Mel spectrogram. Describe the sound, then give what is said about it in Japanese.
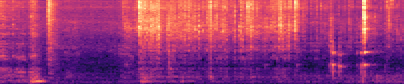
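Hot water and thin slices of seeded yuzu, briefly boiled to blanch them, pour into a colander with a splashing, hissing rush, followed by brief clinks and wet rattles as the strainer settles. No voices. “沸騰してくると、すごい柚子のいい香りがしてきますので、少し沸かしたら、ザルにざーっと開けていきます。”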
